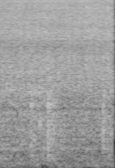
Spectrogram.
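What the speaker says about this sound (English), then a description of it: "Because your seafood cooks very quickly." Seafood sizzles and fries in a hot pan, a loud, steady crackle that continues without pause through the short moment.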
